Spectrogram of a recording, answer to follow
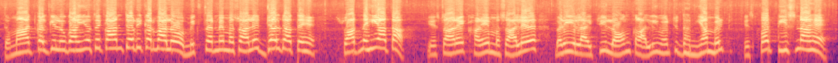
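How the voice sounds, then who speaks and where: Lady doing nagging old grandma from a cartoon, real high voice, bossy and rustic. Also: moderate pace, hardly any pauses, no room sound, natural voice. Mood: scolding, bossy. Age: older. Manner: harsh, nagging, rustic turns of phrase. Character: scolding, bossy old grandmother-in-law of a village household. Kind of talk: acted Hindi moral-story cartoon.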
